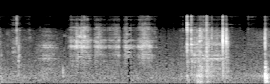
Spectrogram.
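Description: Small cut styrene plastic strips being picked up and handled on a cutting mat: faint rubbing and scraping, with a cluster of light clicks about three seconds in and a sharp click at the end.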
